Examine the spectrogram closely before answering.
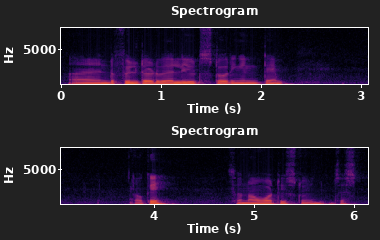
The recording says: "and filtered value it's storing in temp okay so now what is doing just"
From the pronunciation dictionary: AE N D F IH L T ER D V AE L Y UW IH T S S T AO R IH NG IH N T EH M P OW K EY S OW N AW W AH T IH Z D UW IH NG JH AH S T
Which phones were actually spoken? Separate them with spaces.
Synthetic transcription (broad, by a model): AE N D F IH L T ER D V AE L Y UW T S S T AO R IH NG IH N T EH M OW K EY S OW N AW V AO T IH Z D UW IH NG JH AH S T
